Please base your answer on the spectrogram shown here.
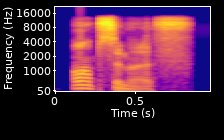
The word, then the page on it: opsimath: British English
